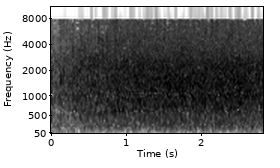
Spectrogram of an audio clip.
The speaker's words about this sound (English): Mr. Abbas was greeted by thunderous applause by foreign dignitaries and journalists gathered at the Paris headquarters of the United Nations Educational, Scientific, and Cultural Organization to celebrate the agency's latest member.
